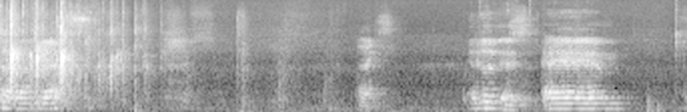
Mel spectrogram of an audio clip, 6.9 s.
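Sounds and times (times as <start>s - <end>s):
round of applause: 0.0s - 1.9s
speech: 4.8s - 6.0s.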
